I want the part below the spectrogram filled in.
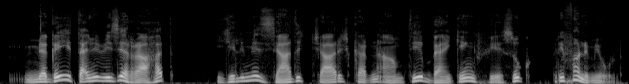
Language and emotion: Kashmiri, happy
